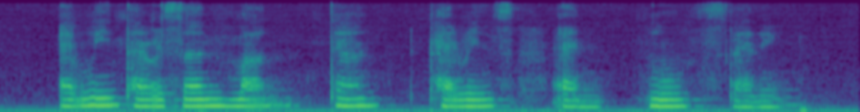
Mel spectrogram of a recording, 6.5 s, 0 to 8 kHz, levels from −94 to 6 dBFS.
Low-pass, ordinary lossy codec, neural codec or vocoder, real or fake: 7.2 kHz; none; codec, 44.1 kHz, 7.8 kbps, DAC; fake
